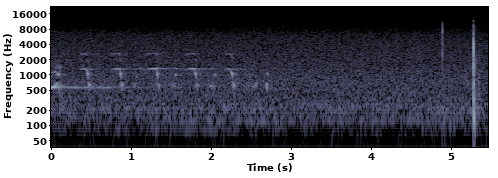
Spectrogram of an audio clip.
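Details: At dusk at a moose lick, an elk bugles, a high whistle that climbs from a low tone and pulses before fading, as elk throughout the valley sound off.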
